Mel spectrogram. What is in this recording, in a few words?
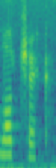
"logic", English; Dacco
